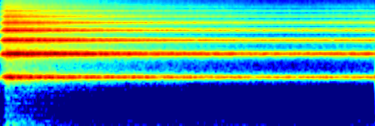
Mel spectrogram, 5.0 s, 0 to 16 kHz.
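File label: Yamaha VP-1, rough strings G5; 90 s Sample CDs; Music Store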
